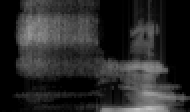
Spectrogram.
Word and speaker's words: ciel: C before a vowel like E, I, Y. For example, you have café. That is coffee. Café. Café. Ciel. Ciel. Ciel. That's sky.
